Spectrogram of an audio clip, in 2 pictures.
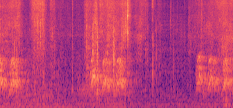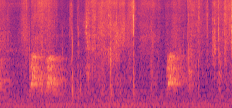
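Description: A dog barking in bursts in a craft room, several short yaps spread across the clip at moderate distance, fairly faint against a quiet indoor background.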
